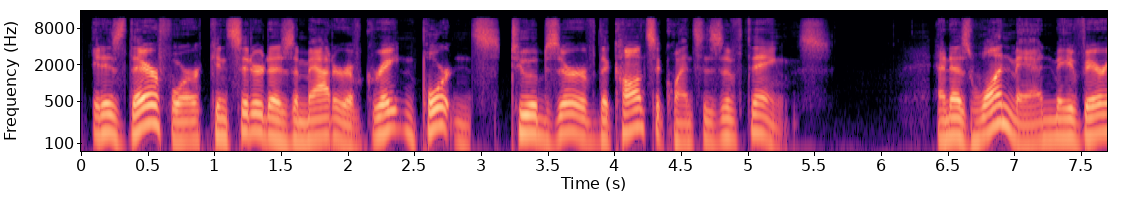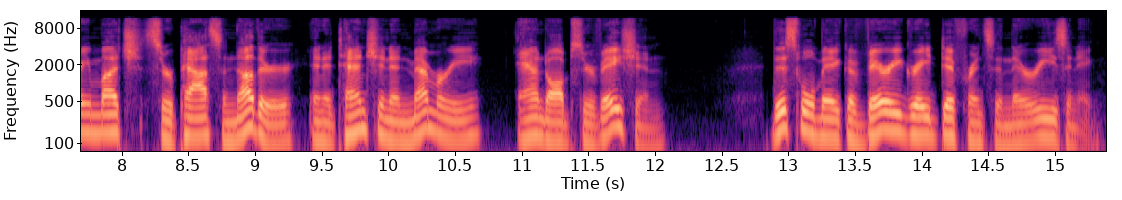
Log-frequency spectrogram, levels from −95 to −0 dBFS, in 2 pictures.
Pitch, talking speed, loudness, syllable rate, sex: 120 Hz, 160 wpm, -20 LUFS, 5.5 syllables/s, male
